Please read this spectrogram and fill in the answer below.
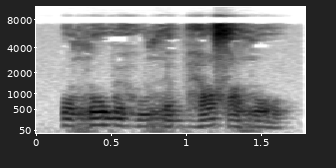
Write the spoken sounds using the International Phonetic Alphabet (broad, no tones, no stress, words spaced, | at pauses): orowø ɦurɛbʱɛsˤɛ ro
